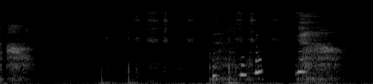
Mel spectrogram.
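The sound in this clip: Pen writing on paper in soft, scratchy strokes that come in a few separate bursts with short pauses, quiet and close.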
